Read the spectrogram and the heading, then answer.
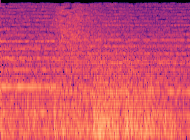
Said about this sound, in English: and the skies began to thunder.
